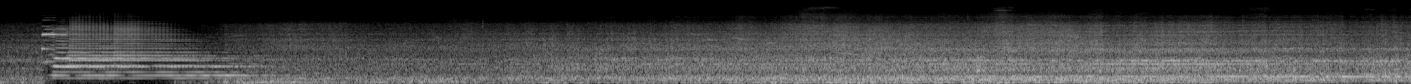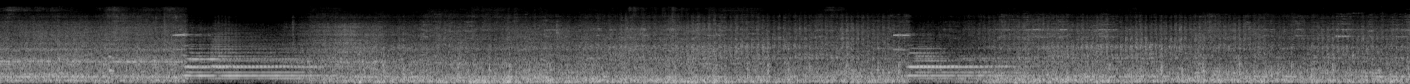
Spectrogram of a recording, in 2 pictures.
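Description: A diesel-electric locomotive hauling a passenger train passes close by, its horn sounding a blast of about a second and a half at the start. A similar horn blast comes about halfway through and a shorter one some seven seconds later, over the steady rumble and wheel clatter of the passing coaches.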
